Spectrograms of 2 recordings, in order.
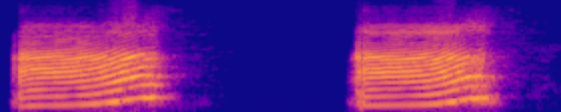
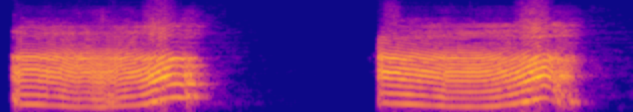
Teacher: First is flat and second is rising up and the third is drop down and rise up again and the fourth is drop down.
